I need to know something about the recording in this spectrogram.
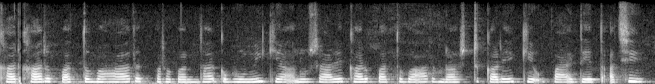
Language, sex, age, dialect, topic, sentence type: Maithili, female, 18-24, Southern/Standard, agriculture, statement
